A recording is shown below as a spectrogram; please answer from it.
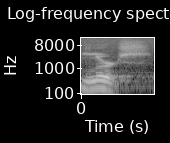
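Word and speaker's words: loess: It's actually pronounced lur, but I'm not I'm going to call it lust because that's what people call it.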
